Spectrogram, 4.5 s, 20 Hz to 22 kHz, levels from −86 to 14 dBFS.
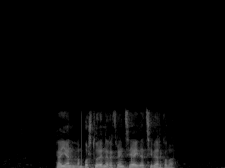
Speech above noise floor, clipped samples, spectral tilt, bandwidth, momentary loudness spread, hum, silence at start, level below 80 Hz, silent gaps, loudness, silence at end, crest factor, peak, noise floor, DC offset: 50 dB; under 0.1%; -5.5 dB/octave; 7.6 kHz; 9 LU; none; 1.1 s; -70 dBFS; none; -38 LUFS; 1.05 s; 18 dB; -22 dBFS; -87 dBFS; under 0.1%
